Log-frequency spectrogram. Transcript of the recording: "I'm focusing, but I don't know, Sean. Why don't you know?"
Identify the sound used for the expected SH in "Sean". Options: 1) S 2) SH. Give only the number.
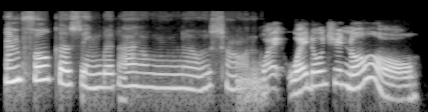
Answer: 1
